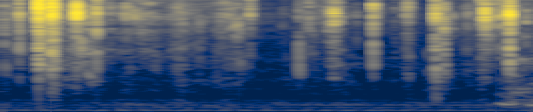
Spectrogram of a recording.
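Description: Foil wrapper of a Pokémon booster pack crinkling as it is handled, a run of small, irregular crackles.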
